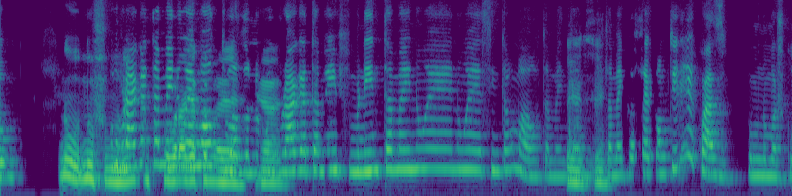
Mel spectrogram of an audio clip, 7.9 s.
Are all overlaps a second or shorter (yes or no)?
no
